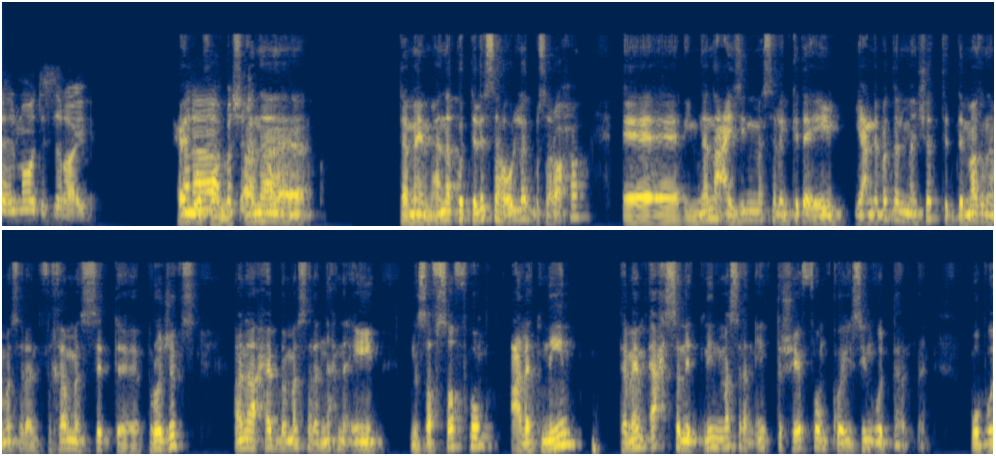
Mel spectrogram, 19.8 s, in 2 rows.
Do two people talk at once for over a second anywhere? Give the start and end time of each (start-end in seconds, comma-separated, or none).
1.8-3.1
